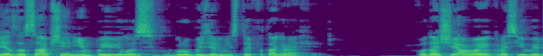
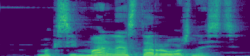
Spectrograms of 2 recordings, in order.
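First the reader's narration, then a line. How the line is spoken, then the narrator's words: Irritated mutter. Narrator (Russian): пробормотал раздраженный человек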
